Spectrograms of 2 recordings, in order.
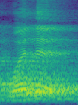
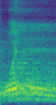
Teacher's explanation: lam sukun jangan dipantulkan ya, alirkan bunyi hurufnya wal bukan wala jangan terpantul, alirkan wal.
